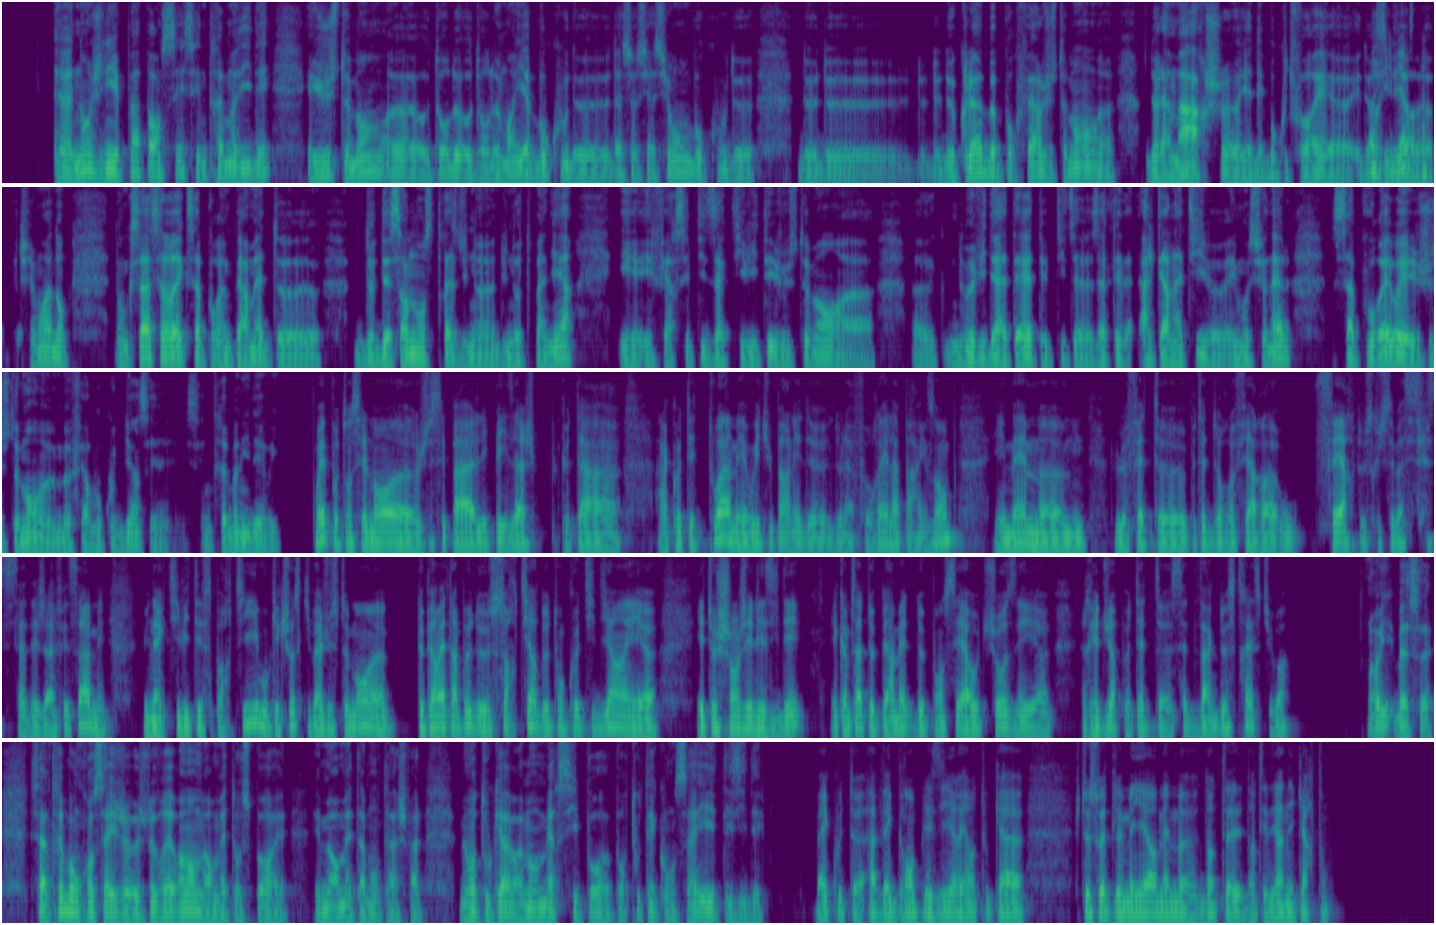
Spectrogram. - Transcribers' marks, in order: stressed: "faire"
- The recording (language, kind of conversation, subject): French, advice, Comment arrêter de dépenser de façon impulsive quand je suis stressé ?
